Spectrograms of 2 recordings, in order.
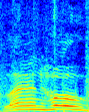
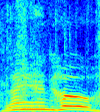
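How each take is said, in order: First: High, loud call of a lookout; shouting from crow's nest. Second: High, loud lookout call repeated; shouting from crow's nest. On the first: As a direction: sing out like a sailor sighting land. Spotting the road from ridge. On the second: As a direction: call it out again like a sailor. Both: Pretend.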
